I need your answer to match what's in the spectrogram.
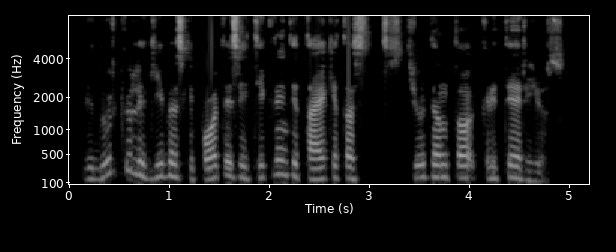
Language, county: Lithuanian, Klaipėda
